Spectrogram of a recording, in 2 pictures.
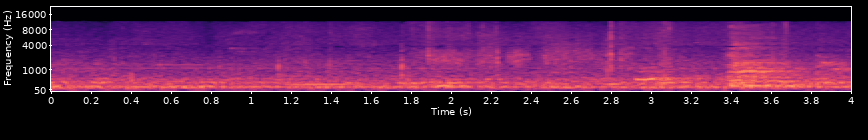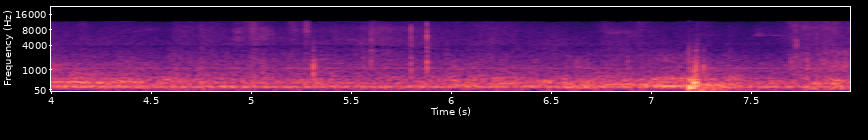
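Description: An elderly man speaks calmly in an echoing room.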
